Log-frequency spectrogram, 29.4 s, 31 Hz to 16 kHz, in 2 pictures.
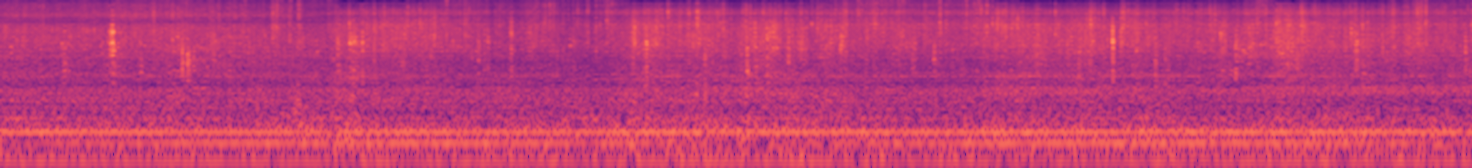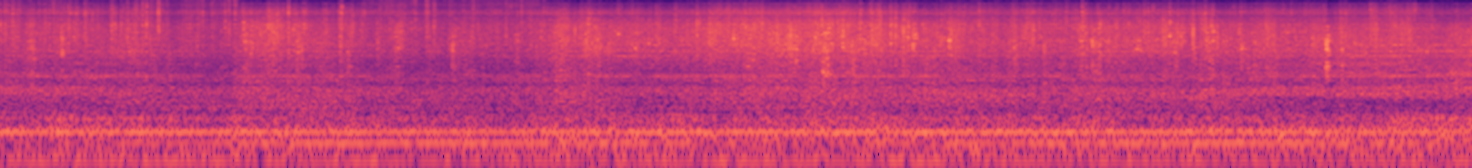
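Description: Kubota M7-153's 6.1-litre four-cylinder diesel engine running at a steady pitch.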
